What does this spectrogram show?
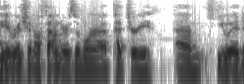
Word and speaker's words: Petteri: original founders of Oura, Petteri. He would, I'm mispronouncing that because when you do two consonants in Finnish, there's like a up and down kind of sound. So it's Petteri.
